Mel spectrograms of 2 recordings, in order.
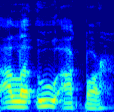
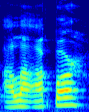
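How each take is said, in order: First: The first word ends with an added vowel. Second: The first word ends without an added vowel. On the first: The speaker calls it right. "Or is it Allahu Akbar? ... The last way you said it was correct" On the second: The speaker calls it wrong. "Is it Allah Akbar?"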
